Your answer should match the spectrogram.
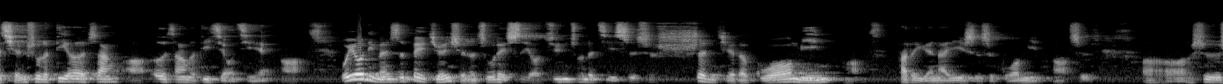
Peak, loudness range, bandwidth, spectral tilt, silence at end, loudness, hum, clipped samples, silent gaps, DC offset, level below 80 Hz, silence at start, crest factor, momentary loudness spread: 0 dBFS; 8 LU; 7.8 kHz; -4.5 dB/octave; 0 s; -20 LUFS; none; under 0.1%; none; under 0.1%; -64 dBFS; 0 s; 20 dB; 15 LU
